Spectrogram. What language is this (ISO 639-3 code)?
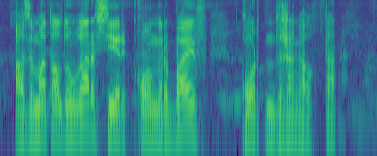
kaz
